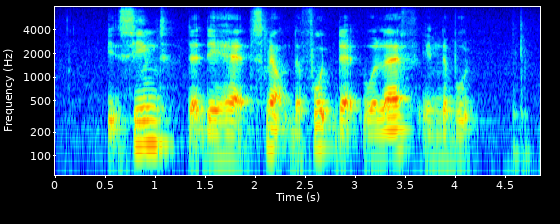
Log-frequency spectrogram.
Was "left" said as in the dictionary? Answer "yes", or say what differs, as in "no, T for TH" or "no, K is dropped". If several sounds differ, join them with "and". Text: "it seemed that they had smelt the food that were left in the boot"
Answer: no, T is dropped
